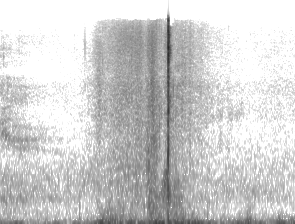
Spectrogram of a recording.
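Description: A three-wood driving a golf ball off the tee: a short swish of the downswing, then one sharp crack of clubface on ball a little over a second in.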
